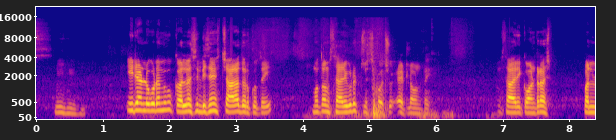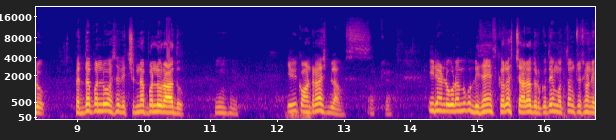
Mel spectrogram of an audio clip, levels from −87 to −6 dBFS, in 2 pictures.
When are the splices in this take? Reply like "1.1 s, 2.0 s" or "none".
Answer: 7.0 s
